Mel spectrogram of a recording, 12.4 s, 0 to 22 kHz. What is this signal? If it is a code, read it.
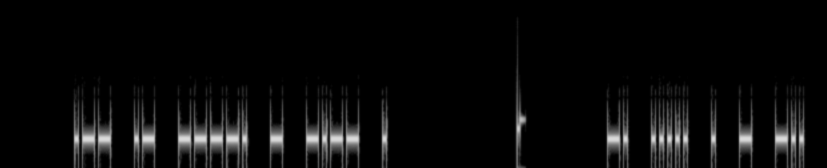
Morse code, heard as a keyed tone, about 20 wpm, spaced as for 14 wpm, 700 Hz. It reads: WA9TYE N5ETD
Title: 186 Lesson 30g - Letter b - Call Signs 20wpm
